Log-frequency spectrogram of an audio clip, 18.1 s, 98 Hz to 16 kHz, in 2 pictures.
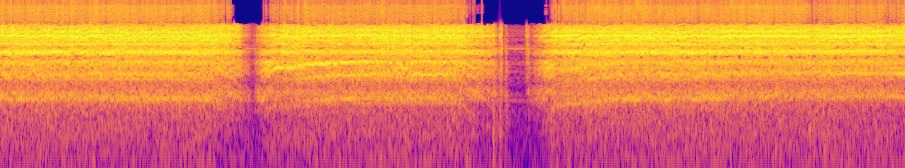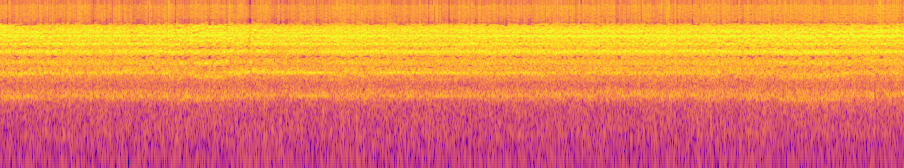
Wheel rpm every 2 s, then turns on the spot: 200, 150, 120, 210, 230, 230, 230, 230, 230.
none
